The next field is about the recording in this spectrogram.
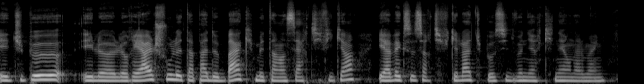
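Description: Very fast and monotone, a woman talks with flat intonation at a medium pitch. The recording is very clean, with a silent background. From France, small village in the Ain. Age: 20s. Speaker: physiotherapist. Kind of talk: casual interview. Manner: halting, many fillers and repetitions.

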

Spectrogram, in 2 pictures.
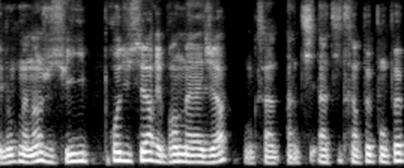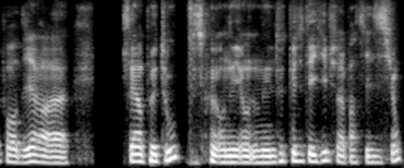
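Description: A man's very fast speech, dark and mellow in tone, with fairly even intonation and a dry, close sound with no echo. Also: medium pitch for a man. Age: 20s. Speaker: video game producer. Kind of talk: interview.

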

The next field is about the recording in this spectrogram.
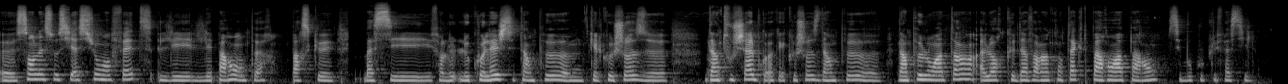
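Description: Her tone bright and sharp, a woman speaks at a moderate pace in a medium pitch with monotone, flat intonation. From northern France, Tourcoing. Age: 40s. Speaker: parents' association president. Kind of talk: radio interview. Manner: hesitant, many fillers.

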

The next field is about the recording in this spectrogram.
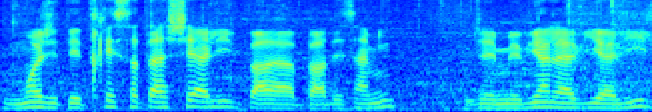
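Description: Over noticeable background noise, a man talks at a moderate pace with medium pitch and ordinary pitch variation. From Chile. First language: Spanish (speaking French). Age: 30s. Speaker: grocery shop owner. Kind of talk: interview. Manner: halting, repeats words.

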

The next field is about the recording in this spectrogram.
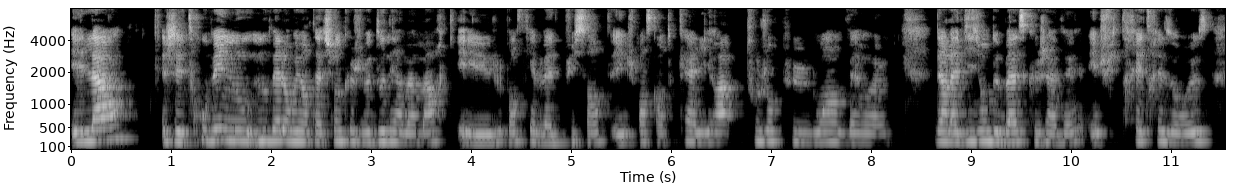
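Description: Flat and monotone, a woman's medium-pitched voice moves at a fairly quick pace with big swings in loudness. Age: 20s. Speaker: entrepreneur, cosmetics brand founder. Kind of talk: interview. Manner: hesitant, many filler words.

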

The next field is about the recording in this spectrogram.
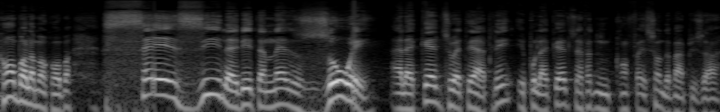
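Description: A man with a fairly high voice and a dark, mellow tone swings widely in both pitch and loudness, recorded dry and close with no echo. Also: moderate pace. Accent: Quebec. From Quebec. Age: old. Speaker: pastor. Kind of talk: sermon.

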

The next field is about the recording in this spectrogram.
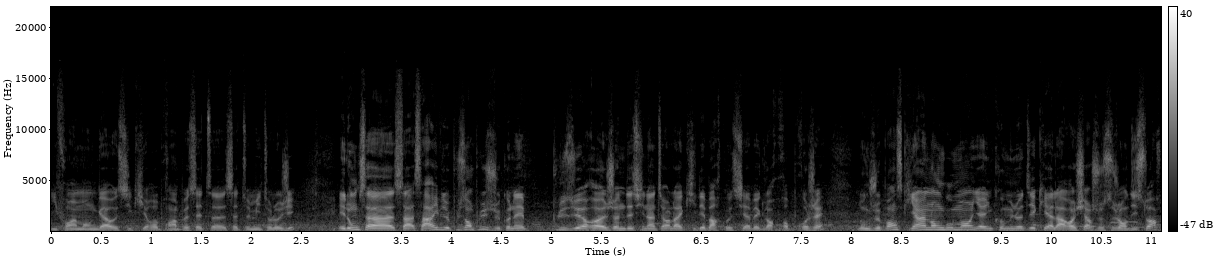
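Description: Noticeable background noise sits behind a man's fairly high voice. He speaks at a very fast pace with ordinary pitch variation. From West Africa. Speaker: manga artist. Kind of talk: interview.

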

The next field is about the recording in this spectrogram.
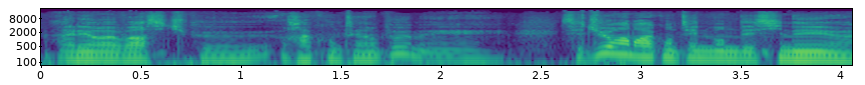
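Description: A very fast man's voice with a dark, mellow tone, fairly high pitch and lively intonation. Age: 40s. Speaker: podcast host. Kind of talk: casual chat.

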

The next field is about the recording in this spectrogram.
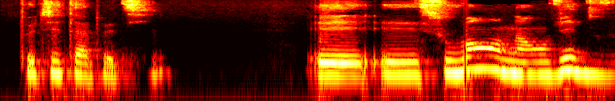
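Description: The woman's tone is dark and mellow, somewhat breathy. Her pitch sits at a medium level with ordinary variation. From Brittany, Saint-Malo. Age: 30s. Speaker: holistic guide and medium. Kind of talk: interview. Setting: Instagram live video call.

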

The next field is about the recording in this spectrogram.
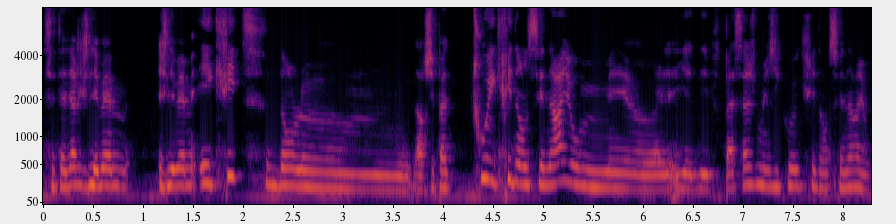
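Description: A woman's medium-pitched voice at a moderate pace, with ordinary pitch variation. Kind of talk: casual interview.

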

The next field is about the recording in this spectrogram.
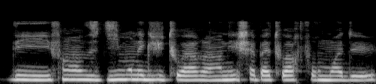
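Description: A woman talks fairly slowly at a medium pitch, somewhat breathy. Her intonation is monotone and flat. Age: 20s. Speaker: medical student. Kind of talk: voicemail testimony.

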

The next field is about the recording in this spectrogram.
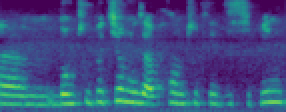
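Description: A woman speaks at a moderate pace in a high voice. Her intonation stays fairly even. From France, Médoc. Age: 20s. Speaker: roller freestyle athlete. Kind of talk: interview.

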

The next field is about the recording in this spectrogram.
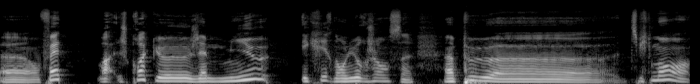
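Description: Recorded with a dry, close sound and no echo, a man with a fairly high pitch speaks very slowly, with long, frequent pauses and lively intonation. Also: very clean recording, silent background. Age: 40s. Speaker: physicist and author. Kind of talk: interview. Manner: hesitant.

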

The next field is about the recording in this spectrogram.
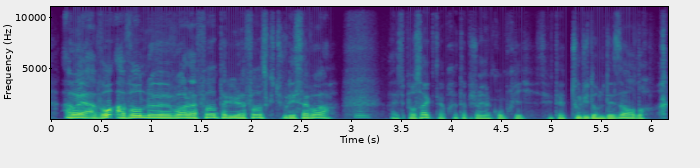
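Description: Talking at a very fast pace, a man with a fairly high pitch and a dark, mellow, somewhat breathy tone shows ordinary pitch variation and big swings in loudness in a dry, close sound with no echo. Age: 40s. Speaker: podcast host. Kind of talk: casual chat; reading aloud.

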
